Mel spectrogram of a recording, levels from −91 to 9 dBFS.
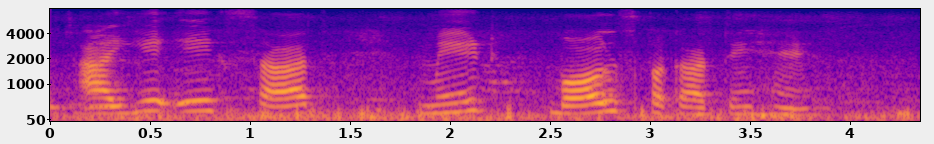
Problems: none marked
